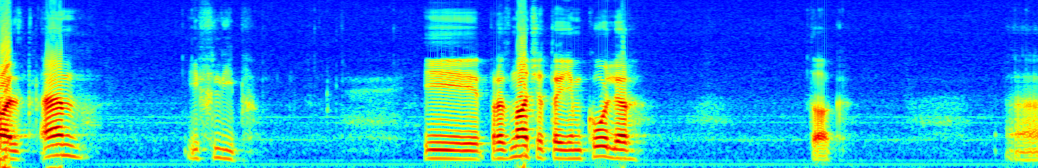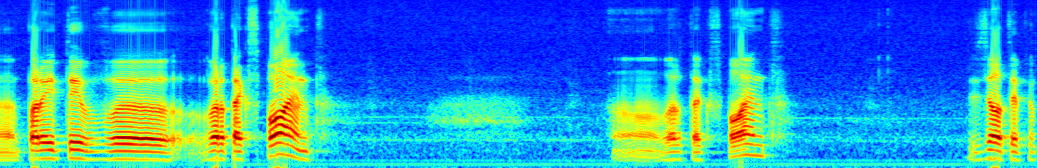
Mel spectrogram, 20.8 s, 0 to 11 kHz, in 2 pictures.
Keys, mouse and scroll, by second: 0.3 alt+n.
